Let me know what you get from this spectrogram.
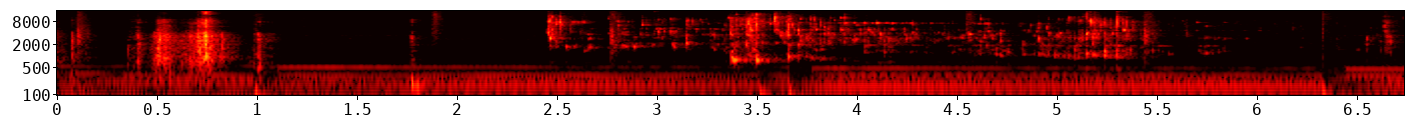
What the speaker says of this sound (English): Pouring myself a drink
